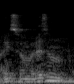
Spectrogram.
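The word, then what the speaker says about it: isomerism: خلينا نرجع للكلام المفيد دلوقتي، هنتكلم في حاجه اسمها ايه، في حاجه اسمها اوبتيكال ايسوميرزم، ايسو او ايزو بالاس او بالزد، هو الايزو النطق الاساسي بتاع، لكن ايسوميرزم صح برضه.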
